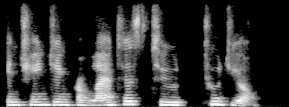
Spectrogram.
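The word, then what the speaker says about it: Toujeo: Another question on, is there any benefit in changing from Lantus to 2GO? Or 2JO, that's how you say it.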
